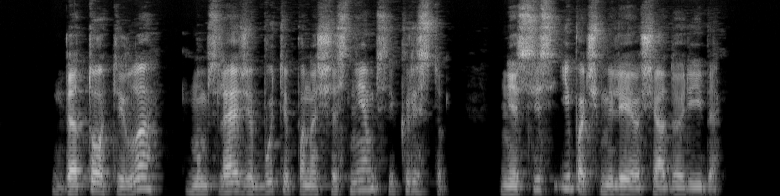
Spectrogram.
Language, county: Lithuanian, Šiauliai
